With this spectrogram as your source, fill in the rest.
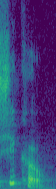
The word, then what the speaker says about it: Chicot: And the jester's name is Shiko.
